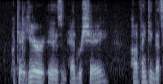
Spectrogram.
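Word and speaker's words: Ruscha: it's pretty effective okay here is an ED rachet painting that's how you say that last name rachet which is kind of I I remember when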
